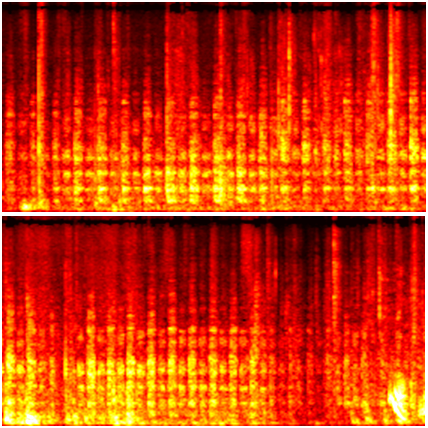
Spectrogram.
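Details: Great Pyrenees Alain, male, indoors in Mother's room investigating the white dog in the mirror that is himself; long stretch of continuous rapid panting with a few brief thumps and a louder burst near the close.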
